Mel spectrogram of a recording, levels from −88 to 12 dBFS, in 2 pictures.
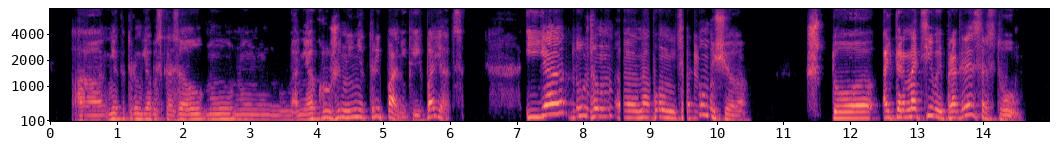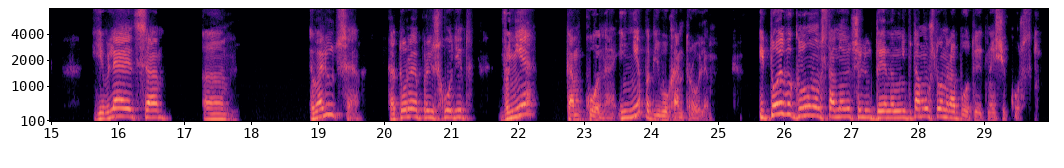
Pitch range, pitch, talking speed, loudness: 140-200 Hz, 175 Hz, 90 wpm, -19 LUFS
